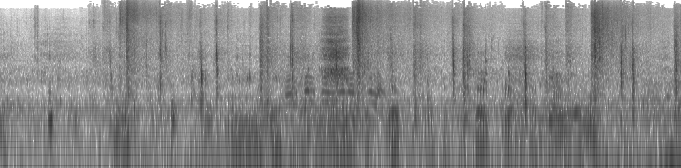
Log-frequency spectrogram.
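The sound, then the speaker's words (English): Iberian pigs grunting and snorting in an oak pasture among holm oaks and cork oaks in Cabañeros Park, with irregular short bursts of rooting noises and rustling scattered over steady low background ambience. “The Iberian pig is the domestic animal that best represents the pasture's landscape in Cabañeros Park.”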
